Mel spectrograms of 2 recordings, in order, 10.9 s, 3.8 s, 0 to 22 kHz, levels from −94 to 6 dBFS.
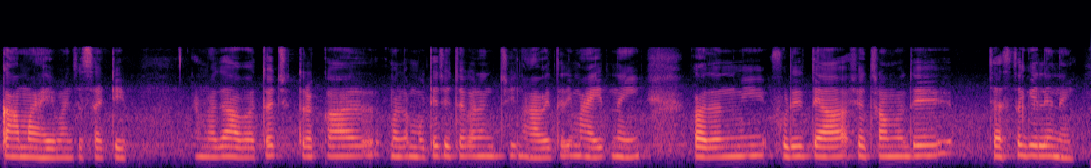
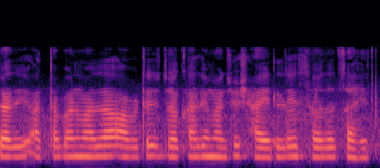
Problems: constant background noise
